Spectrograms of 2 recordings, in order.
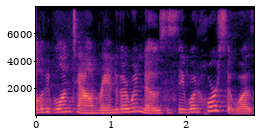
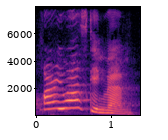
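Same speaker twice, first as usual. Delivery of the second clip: baffled question; 5 dB louder than usual. A narrator's reading. Pippi baffled at teacher.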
